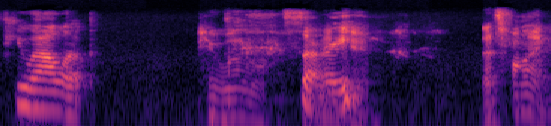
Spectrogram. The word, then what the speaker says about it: Puyallup: i'd tell you guys it's pronounced puyallup sorry that's fine not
